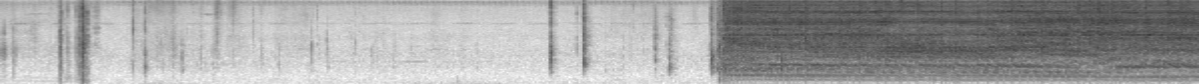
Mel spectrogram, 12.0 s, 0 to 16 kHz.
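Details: Stihl MS260 chainsaw with 18-inch bar and brand-new chain, ex-fire department, in good shape: after some handling clicks it fires and holds a steady, even high-pitched drone with no stumbling, running healthy.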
